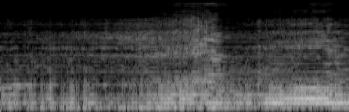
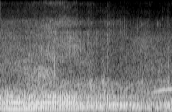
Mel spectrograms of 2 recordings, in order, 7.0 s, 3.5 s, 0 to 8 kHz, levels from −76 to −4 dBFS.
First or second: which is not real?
first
